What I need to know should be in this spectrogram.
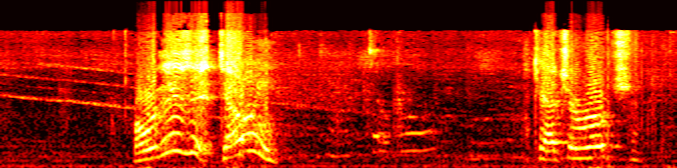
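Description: A young girl speaks loudly and playfully, close by.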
